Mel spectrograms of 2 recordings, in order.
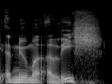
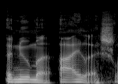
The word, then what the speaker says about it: Enuma Elish: the Enuma Elish, or is it Enuma Eilish, like Billie Eilish, but it's spelled a little different. Enuma is E-N-U-M-A, Elish is E-L-I-S-H, so it could be Elish or Elish.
